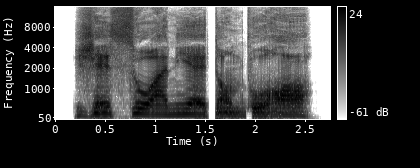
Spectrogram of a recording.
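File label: Medic taunts, French; Robot Medic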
